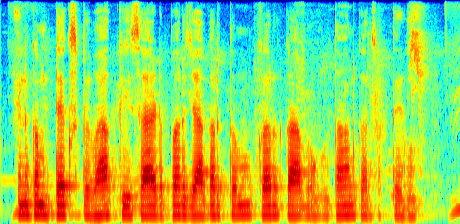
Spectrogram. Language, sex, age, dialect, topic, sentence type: Hindi, male, 18-24, Kanauji Braj Bhasha, banking, statement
